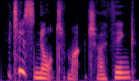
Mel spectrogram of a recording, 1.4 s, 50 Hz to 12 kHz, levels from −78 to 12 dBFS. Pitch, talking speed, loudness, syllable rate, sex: 215 Hz, 255 wpm, -17 LUFS, 4.7 syllables/s, female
